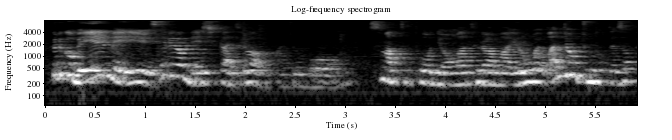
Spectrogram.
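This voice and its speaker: A young woman giving a personal faith testimony to an audience, telling her story in an animated way and acting out her own shouts and laughs. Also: medium pitch, a little hiss or hum. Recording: very echoey hall from far off.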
